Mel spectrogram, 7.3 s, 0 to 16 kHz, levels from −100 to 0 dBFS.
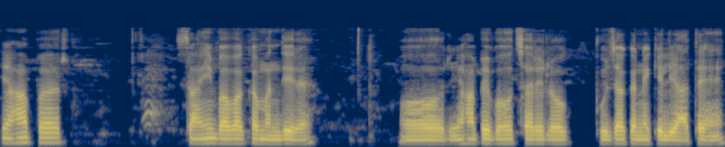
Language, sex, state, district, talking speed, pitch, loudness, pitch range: Hindi, male, Bihar, Jahanabad, 155 wpm, 105 Hz, -20 LUFS, 100-115 Hz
